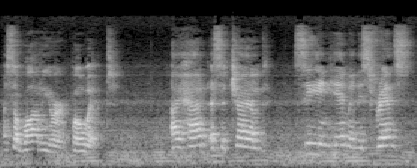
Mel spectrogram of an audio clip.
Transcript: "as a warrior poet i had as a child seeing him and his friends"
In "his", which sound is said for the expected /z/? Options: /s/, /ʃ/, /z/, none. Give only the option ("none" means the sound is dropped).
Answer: /s/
